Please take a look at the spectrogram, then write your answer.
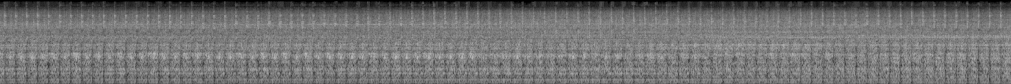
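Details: Korean G4ED engine at idle: a steady, light tick of about three per second over a smooth idle. It is likely a collapsed exhaust-side hydraulic lifter with a broken ball spring, in relatively recently replaced lifters, likely a factory defect. A worn PCV valve is also pushing out a seal.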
